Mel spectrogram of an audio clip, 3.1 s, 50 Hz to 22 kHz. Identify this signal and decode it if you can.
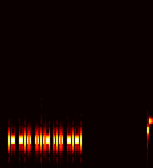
Morse code, heard as a keyed tone, about 40 wpm, 700 Hz. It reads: AB4HC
